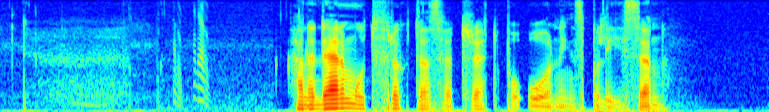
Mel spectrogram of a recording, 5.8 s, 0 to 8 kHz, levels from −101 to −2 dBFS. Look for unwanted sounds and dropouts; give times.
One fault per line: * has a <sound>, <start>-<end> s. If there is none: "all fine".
* has a chirp, 1.3-1.6 s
